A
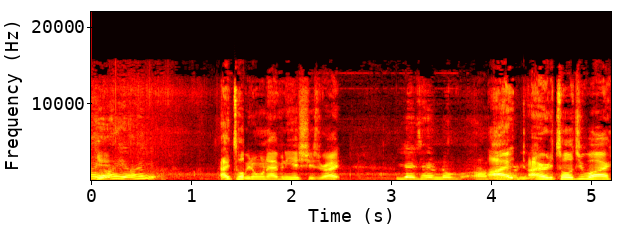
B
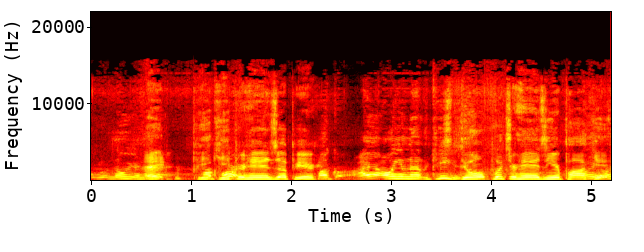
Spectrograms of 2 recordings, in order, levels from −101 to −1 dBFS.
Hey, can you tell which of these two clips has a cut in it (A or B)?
A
